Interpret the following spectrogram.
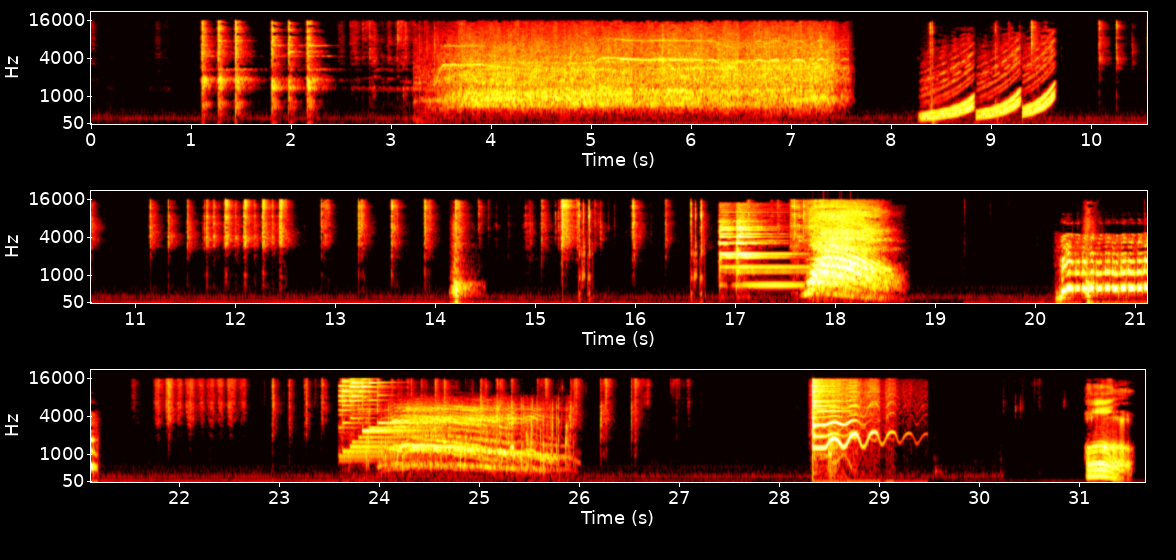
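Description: A string of cartoon-style sound effects: a long shimmering sparkle, a rising boing, chimes that fall in pitch and a single bell ding. Between them come light clicks and taps from a metal muffin tin being handled.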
